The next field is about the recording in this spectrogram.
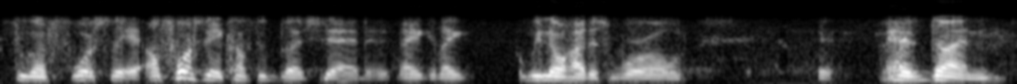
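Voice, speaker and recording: A man at a middle pitch who talks haltingly, backing up and repeating words as he gathers his thoughts. His voice comes through thin and boxy, like a phone call. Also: breathy edge. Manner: halting, many restarts and repeats. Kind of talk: casual group discussion. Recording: tinny phone-like line.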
